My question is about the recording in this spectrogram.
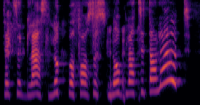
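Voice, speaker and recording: Woman doing a high strained old professor guy, urgent, trips over his words. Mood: excited. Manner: urgent exclamations, halting when excited. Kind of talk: voicing a character in a read-aloud novel.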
